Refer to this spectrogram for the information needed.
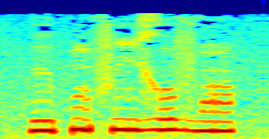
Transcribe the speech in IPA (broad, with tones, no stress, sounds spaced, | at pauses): ɨ˨ p ũ˧ f iː˧ ɣ o˦ v ɔ̃˧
